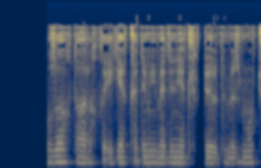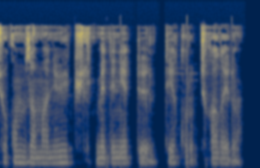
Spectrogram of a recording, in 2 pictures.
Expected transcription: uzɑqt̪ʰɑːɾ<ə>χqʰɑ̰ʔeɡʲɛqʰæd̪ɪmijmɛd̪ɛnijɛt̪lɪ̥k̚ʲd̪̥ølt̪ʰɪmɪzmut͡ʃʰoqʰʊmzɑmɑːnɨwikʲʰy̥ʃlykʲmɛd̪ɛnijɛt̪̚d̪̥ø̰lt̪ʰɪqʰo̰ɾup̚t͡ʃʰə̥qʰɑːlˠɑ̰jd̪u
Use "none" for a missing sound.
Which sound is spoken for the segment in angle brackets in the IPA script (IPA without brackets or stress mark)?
ə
